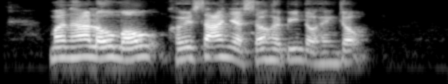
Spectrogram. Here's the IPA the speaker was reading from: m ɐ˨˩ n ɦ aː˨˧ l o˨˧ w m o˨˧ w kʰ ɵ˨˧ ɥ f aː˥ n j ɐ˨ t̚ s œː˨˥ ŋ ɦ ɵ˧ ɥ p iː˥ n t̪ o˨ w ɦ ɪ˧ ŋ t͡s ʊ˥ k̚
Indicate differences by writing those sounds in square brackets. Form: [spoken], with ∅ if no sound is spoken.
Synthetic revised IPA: m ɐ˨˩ n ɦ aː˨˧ l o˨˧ w m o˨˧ w kʰ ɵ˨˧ ɥ [s] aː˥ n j ɐ˨ t̚ s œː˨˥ ŋ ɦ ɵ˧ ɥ p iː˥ n t̪ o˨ w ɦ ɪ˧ ŋ t͡s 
